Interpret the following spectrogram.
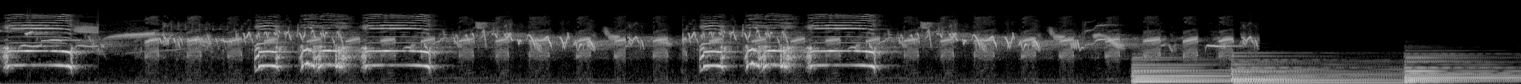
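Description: A rooster crowing three times, a few seconds apart, over a steady chorus of chirping small birds. Piano or keyboard chords come in near the end as the birdsong stops.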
